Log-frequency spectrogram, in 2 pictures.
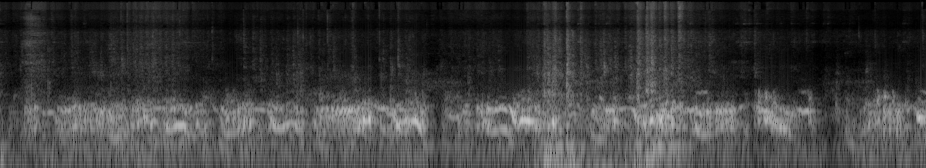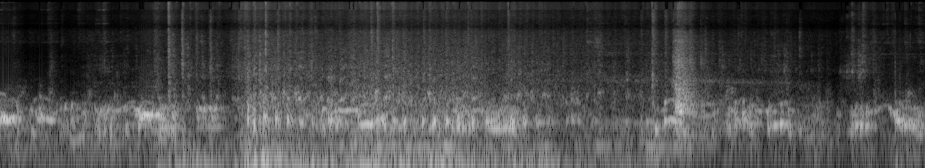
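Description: Pigeons coo in a steady, overlapping murmur, a loft of newly released birds with golden eyes, red and white markings, close and continuous for the whole stretch.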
